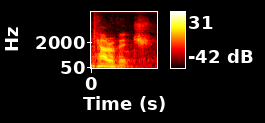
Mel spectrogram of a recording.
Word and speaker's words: Karadžić: Radovan Karadžić. Karadžić. Karadžić. Karadžić. Radovan Karadžić. I asked you how Radovan Karadžić did... Ditch. Ditch. Like, as in dead in a ditch.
